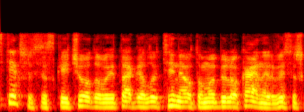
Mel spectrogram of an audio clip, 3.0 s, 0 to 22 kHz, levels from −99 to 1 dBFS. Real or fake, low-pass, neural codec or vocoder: real; 7.2 kHz; none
